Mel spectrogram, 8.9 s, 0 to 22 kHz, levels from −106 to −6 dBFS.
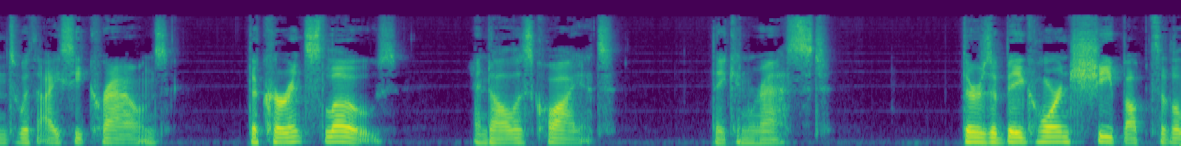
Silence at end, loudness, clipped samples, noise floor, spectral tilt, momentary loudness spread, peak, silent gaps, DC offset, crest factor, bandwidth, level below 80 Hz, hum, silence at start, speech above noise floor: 0 s; -21 LUFS; under 0.1%; -73 dBFS; -4.5 dB/octave; 16 LU; -4 dBFS; none; under 0.1%; 18 dB; 13.5 kHz; -62 dBFS; none; 0 s; 52 dB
